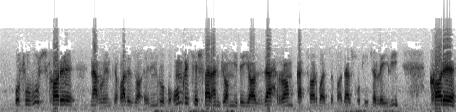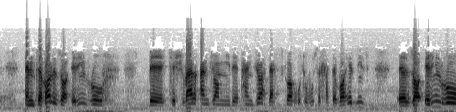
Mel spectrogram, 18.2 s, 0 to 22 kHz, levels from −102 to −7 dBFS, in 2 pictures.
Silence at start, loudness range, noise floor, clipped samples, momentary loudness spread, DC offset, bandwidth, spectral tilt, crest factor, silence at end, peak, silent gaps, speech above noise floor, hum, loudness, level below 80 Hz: 0.3 s; 5 LU; -44 dBFS; under 0.1%; 16 LU; under 0.1%; 8 kHz; -4.5 dB/octave; 16 dB; 0 s; 0 dBFS; none; 29 dB; none; -15 LUFS; -46 dBFS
